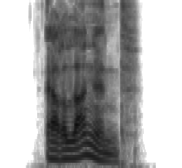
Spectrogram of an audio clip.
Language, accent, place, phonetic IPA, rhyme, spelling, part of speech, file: German, Germany, Berlin, [ɛɐ̯ˈlaŋənt], -aŋənt, erlangend, verb, De-erlangend.ogg
- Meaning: present participle of erlangen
